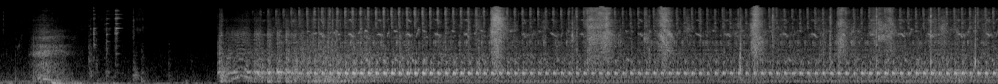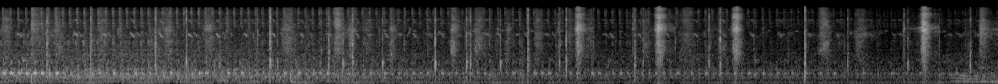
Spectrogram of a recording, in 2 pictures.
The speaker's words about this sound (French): Des bruits de sécateur là, oui, ouais, c'est pneumatique. Ça fait un peu un concert, ouais, parfois, mais c'est plus joli sans le moteur.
